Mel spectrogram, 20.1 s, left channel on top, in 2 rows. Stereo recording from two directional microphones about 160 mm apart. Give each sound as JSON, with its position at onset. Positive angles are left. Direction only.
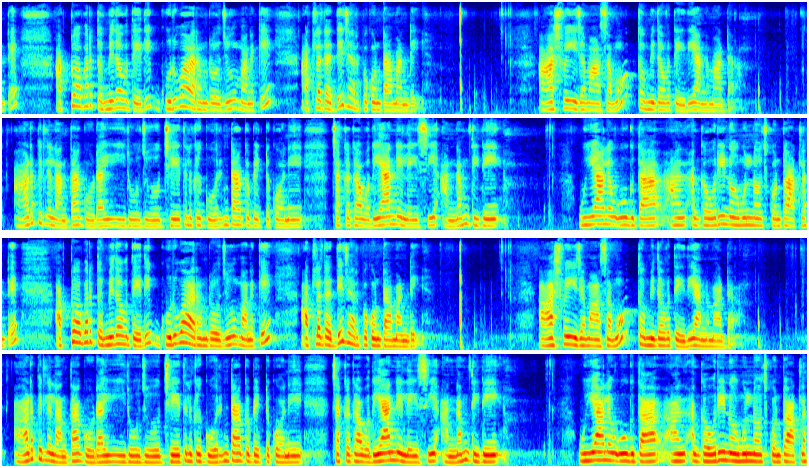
{"t": 0.7, "sound": "a woman's voice", "side_deg": -15}
{"t": 6.5, "sound": "a sound", "side_deg": -20}
{"t": 7.3, "sound": "a woman's voice", "side_deg": -20}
